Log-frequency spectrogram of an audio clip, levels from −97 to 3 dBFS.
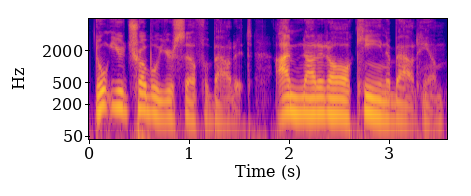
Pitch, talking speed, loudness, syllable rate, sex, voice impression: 120 Hz, 200 wpm, -21 LUFS, 5.3 syllables/s, male, masculine, adult-like, slightly middle-aged, slightly thick, tensed, slightly powerful, bright, hard, clear, fluent, slightly raspy, cool, very intellectual, refreshing, sincere, very calm, slightly mature, friendly, reassuring, slightly unique, slightly wild, slightly sweet, lively, slightly strict, slightly intense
